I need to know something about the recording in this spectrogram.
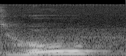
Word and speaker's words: who: يعني العكس صحيح، يعني هنا ال W صامت وال H ننطقه، زي كلمة who، كلمة برضو كلمة whose.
